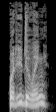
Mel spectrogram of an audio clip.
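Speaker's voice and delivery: high, alarmed cry; panicked woman. A narrator's reading. Woman seeing the pursuers in the mirror, high and panicked. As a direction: spot them and panic. Beatrice voiced by narrator.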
